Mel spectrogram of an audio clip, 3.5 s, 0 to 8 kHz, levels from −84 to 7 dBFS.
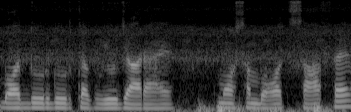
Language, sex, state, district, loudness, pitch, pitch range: Hindi, male, Bihar, Gopalganj, -35 LUFS, 120 Hz, 115-125 Hz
